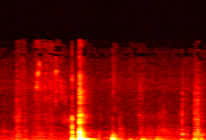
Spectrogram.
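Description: Plastic Blu-ray cases being handled and set down: a few light knocks and clicks, the loudest about a second in.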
